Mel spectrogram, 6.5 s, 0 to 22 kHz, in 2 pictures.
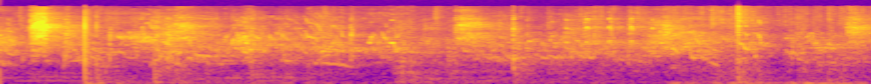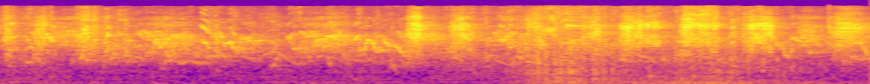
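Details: Many budgerigars in a big cage on 9 March 2024: steady high twittering chatter with scattered squawks and faint clicks, the flock calling over one another without pause.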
